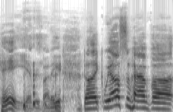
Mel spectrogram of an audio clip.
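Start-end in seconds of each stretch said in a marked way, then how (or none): 0.0-0.9 very low-pitched radio DJ voice. Imagining an office discussion about who should do the cold calls, Casey Kasem's son voice. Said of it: "we got Casey Kasem's son over there".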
